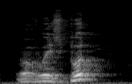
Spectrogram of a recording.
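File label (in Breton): ur vouezh paotr, Breton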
